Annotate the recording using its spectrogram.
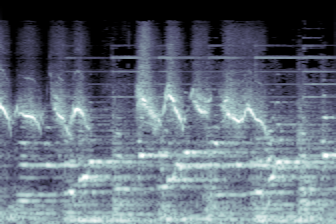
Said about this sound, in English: Above them flew the little bird, chirping merrily.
